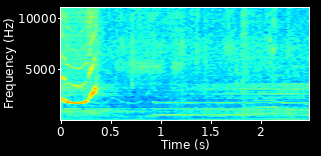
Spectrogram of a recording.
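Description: Rain pattering steadily in The Witcher 3 on Skellige, a soft continuous hiss of falling drops under sustained musical tones, with a brief rising chirp near the start.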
